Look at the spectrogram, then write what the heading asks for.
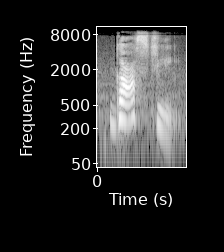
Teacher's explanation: the H sound is not produced the H remains silent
